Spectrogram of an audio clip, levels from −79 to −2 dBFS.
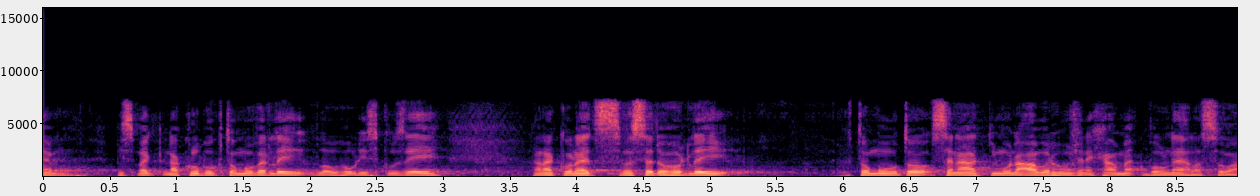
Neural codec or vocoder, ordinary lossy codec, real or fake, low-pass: codec, 16 kHz, 4 kbps, FunCodec, trained on Chinese and English, 50 frames a second; AAC, 64 kbps; fake; 7.2 kHz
